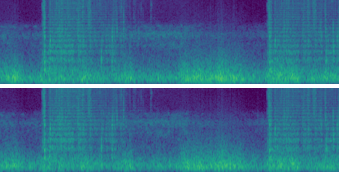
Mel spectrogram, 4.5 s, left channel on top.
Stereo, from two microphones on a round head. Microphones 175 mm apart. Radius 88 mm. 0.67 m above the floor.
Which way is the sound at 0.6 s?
10° right (ahead or behind).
